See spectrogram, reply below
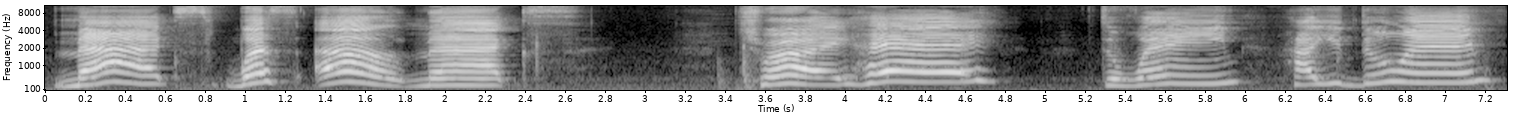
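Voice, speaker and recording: A woman with a Boston accent, hosting a casual live-stream interview, chatty and animated, greeting viewers by name. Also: sits high, very slow. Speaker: interview host.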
